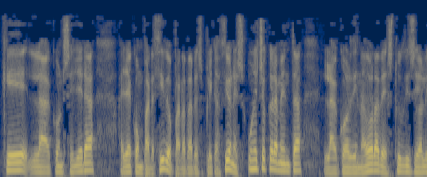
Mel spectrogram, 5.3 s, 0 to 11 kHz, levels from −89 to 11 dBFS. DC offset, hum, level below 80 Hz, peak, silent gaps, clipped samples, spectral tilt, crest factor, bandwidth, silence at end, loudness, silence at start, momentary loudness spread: under 0.1%; none; -44 dBFS; -2 dBFS; none; under 0.1%; -6 dB/octave; 14 dB; 8.4 kHz; 0 s; -17 LUFS; 0 s; 8 LU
